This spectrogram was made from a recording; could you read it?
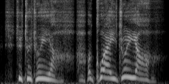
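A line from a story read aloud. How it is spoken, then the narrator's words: Terrified trembling voice. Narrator (Chinese): 金半花早已经是面无人色了，他颤声说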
